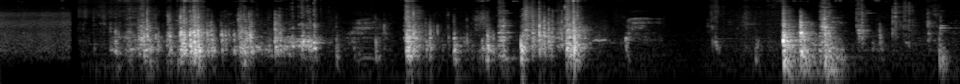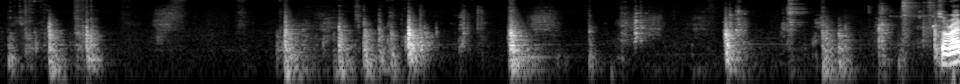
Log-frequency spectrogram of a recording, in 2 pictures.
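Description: Intermittent clunks, scrapes and rattles of metal parts and tools being handled under a pickup truck as a heavy front differential housing is worked up into place, with short quiet gaps between the knocks.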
